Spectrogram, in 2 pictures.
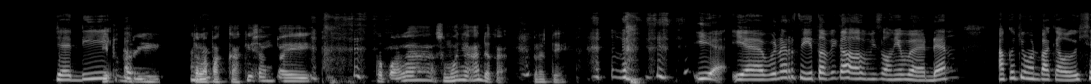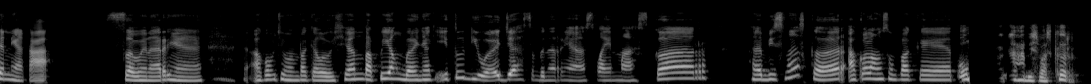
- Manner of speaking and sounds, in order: laugh; chuckle; laughing while speaking: "Enggak"
- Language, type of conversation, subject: Indonesian, podcast, Apa ritual malam yang selalu kamu lakukan agar lebih tenang sebelum tidur?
